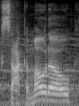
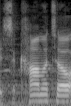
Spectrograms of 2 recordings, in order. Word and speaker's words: Sakamoto: They do the same thing with Ryuji's last name, where I would be like Sakamoto. They say Sakamoto.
